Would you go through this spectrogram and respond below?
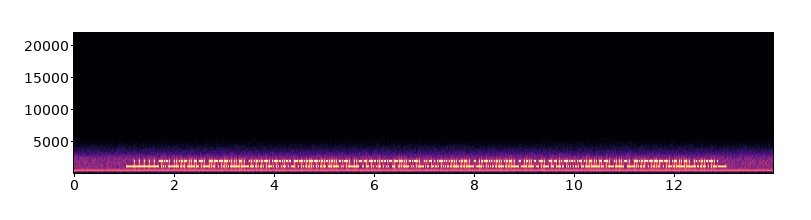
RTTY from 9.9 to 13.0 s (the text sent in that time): COPY? G5DIE DE KB6WRA K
